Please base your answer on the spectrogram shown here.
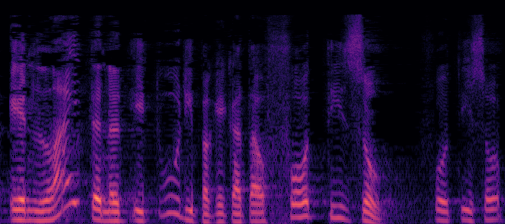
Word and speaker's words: photizo: Photizo, P-H-O-T-I-Z-O. Dibacanya F, photizo.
